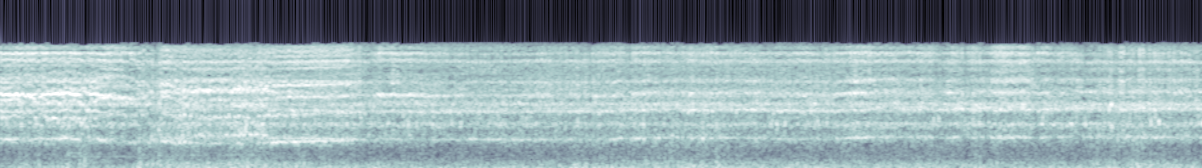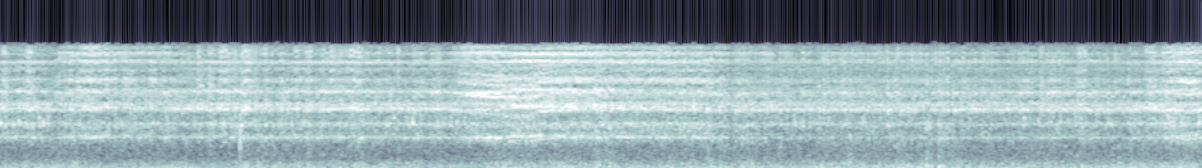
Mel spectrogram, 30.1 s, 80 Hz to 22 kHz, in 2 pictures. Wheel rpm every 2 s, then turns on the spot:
190, 190, 200, 200, 210, 210, 220, 220, 210, 210, 210, 210, 210, 210, 210.
none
